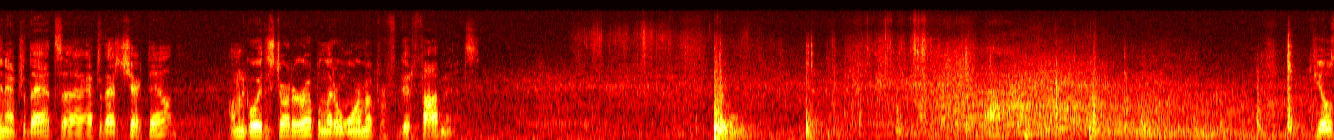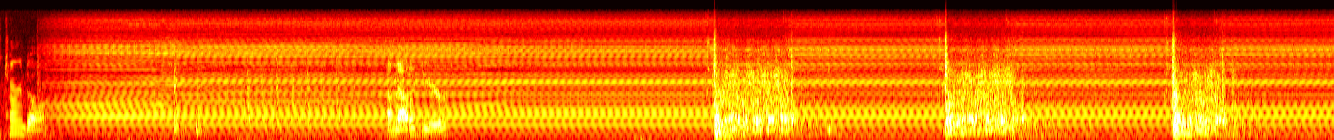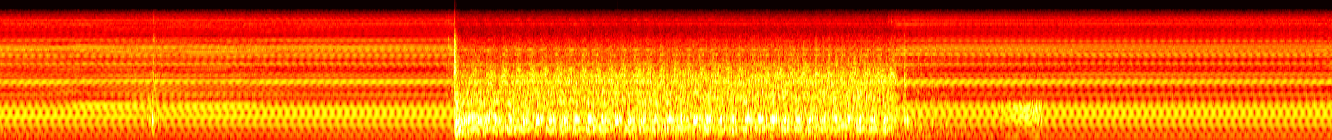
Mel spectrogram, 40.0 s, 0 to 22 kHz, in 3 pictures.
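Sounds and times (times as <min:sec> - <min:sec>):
starter cranking diesel engine: 0:07.9 - 0:40.0
steady electrical buzz: 0:13.5 - 0:40.0.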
